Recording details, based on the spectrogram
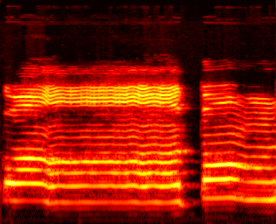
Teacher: میم کو صرف ظاہر کیا جائے گا، غنہ نہیں ہوگا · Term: اظہار شفوی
